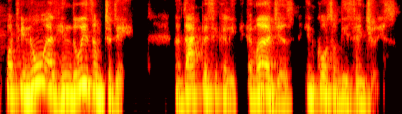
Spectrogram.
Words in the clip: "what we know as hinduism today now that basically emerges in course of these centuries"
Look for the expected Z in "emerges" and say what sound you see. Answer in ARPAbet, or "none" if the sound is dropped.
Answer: Z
